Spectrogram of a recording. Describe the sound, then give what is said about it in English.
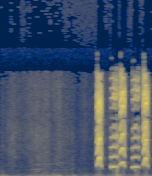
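A squeaker at the end of the trunk of an elephant trunk thong squeaks five times in quick, uneven succession: sharp, high-pitched, reedy honks that follow a brief stretch of quiet, low rumble. “I have an elephant trunk thong on, and at the end of the trunk is a squeaker. So now you can squeak your nuts.”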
